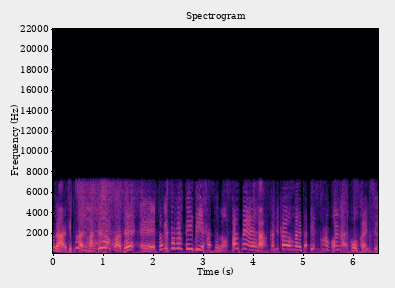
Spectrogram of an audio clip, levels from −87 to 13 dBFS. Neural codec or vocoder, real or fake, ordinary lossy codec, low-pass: codec, 16 kHz in and 24 kHz out, 0.6 kbps, FireRedTTS-2 codec; fake; none; 7.2 kHz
